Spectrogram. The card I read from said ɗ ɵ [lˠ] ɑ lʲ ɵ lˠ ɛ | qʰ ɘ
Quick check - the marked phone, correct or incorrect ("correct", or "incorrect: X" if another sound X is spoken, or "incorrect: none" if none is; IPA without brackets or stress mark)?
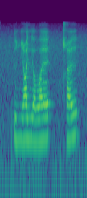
incorrect: ʎ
